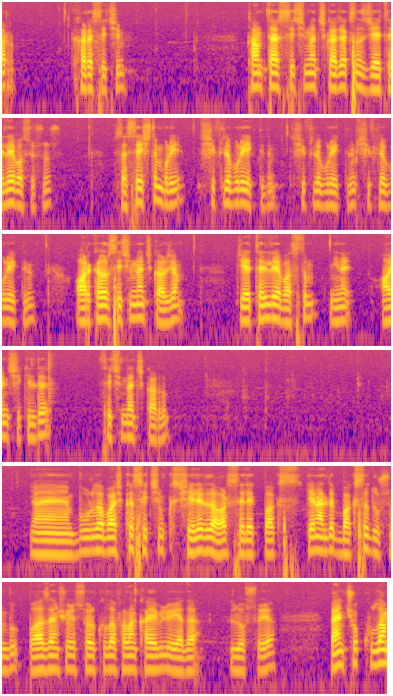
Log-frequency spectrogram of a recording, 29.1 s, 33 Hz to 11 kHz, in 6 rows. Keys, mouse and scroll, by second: 0.4 click, 1.1 click, 1.6 click, 2.4 click, 4.0 ctrl+click, 4.9 ctrl+click, 5.7 click, 8.5 shift+click, 9.6 scroll down 1, 9.6-15.1 middle drag, 15.8-18.5 middle drag, 18.5 KP_3, 19.6 click, 27.6 click.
